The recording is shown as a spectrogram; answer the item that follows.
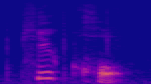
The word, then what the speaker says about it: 피코: 이걸 PC라고 읽으면 안 돼요. 이걸 PC가 아니라 이걸 뭐라고 그래? 피코. 피코 쿨롱이라 읽습니다.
